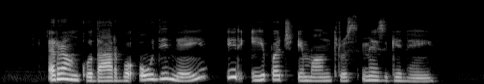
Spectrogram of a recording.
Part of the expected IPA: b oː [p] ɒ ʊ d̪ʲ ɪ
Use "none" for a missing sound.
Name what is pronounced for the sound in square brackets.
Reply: ʔ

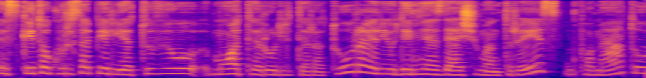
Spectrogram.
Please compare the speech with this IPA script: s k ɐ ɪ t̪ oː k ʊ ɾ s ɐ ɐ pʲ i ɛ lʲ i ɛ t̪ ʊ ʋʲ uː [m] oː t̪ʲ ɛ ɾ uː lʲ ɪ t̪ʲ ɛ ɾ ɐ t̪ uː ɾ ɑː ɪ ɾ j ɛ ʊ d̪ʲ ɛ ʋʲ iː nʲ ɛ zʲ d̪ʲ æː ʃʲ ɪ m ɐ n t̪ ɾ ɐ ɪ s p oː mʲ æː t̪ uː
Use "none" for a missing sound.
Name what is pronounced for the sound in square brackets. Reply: m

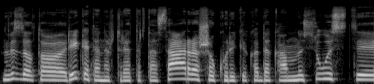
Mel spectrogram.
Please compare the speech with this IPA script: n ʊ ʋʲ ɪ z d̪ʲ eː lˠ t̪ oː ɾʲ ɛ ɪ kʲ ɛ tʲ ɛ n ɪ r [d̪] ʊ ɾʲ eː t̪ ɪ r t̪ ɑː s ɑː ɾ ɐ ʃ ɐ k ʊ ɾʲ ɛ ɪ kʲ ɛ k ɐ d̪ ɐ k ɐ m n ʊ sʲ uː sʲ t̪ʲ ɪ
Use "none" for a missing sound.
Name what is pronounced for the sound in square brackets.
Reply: t̪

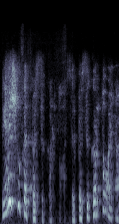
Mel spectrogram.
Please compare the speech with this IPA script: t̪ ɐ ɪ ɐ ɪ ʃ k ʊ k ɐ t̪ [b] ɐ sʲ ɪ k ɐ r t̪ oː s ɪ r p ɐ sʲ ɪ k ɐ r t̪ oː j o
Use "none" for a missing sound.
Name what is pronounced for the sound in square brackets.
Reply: p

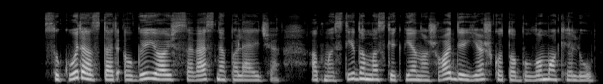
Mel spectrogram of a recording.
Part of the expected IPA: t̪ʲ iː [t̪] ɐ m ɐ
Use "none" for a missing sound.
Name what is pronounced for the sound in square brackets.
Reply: d̪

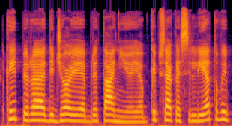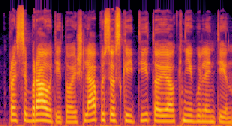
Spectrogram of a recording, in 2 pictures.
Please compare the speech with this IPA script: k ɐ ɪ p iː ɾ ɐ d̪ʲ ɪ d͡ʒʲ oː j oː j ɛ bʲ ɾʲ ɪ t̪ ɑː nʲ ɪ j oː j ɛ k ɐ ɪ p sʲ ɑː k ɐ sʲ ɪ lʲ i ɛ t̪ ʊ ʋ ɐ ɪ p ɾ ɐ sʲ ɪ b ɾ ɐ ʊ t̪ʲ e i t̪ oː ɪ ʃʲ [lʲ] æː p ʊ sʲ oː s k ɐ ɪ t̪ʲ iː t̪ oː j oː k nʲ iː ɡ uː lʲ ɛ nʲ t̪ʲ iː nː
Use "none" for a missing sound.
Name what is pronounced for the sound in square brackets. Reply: lʲ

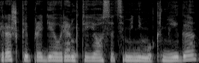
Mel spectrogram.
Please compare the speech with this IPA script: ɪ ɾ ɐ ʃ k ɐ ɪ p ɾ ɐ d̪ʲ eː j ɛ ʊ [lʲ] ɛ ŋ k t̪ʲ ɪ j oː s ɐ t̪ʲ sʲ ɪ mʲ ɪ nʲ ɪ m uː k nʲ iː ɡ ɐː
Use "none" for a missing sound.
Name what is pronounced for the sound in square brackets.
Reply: ɾʲ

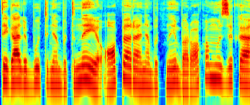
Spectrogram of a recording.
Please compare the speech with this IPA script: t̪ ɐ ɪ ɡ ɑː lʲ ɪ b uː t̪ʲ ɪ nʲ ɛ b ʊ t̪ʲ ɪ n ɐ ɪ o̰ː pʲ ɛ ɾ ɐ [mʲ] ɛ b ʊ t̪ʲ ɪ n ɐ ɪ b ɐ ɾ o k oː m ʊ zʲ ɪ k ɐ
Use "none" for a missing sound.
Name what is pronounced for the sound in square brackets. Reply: nʲ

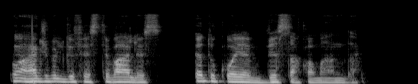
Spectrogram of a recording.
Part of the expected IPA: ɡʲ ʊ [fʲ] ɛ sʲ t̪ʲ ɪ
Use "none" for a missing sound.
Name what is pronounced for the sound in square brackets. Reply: fʲ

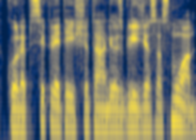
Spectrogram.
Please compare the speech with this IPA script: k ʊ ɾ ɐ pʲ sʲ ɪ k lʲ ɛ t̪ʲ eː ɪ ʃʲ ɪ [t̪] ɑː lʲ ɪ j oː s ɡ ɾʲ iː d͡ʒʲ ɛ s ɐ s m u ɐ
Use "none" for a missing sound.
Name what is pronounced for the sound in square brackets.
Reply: t̪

